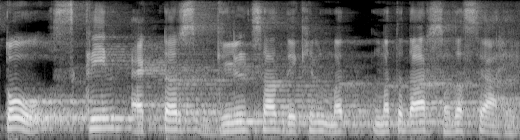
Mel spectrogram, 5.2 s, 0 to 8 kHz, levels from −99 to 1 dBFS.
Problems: background sounds at intervals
